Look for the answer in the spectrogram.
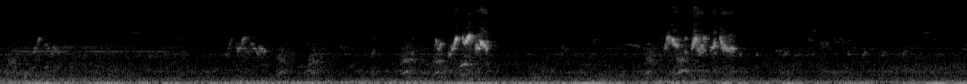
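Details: Red-whiskered bulbul recorded while trapping wild birds in 2020. Two loud bursts of chirpy, warbled notes stand out against scattered softer calls and a low background hum.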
